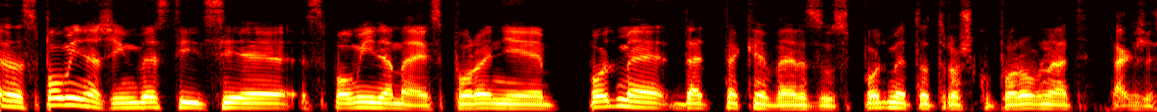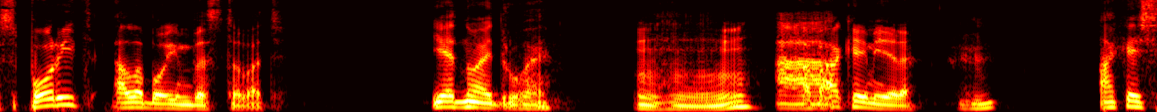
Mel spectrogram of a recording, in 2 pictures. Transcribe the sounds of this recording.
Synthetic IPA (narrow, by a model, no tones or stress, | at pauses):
spɔmiːnaʒinʋɛst̪iːt͡siɛspɔmiːnamɛajspɔɾɛɲɪɛpɔɟmɛd̪ac̚t̪akɛːʋɛɾzuspɔɟmɛt̪ɔt̪ɾɔʃkupɔɾɔʊnact̪aɡʒɛspɔɾicalɛbɔinʋɛst̪ɔ̰ʋa̰c | jɛd̪̚nɔajd̪ɾuɦɛ̰ː | m̩ɦ̩avakɛjmɪɛɾɛ | ʔakɛː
